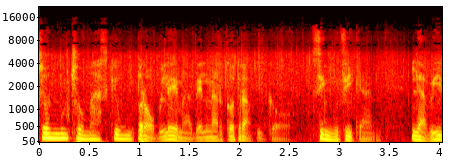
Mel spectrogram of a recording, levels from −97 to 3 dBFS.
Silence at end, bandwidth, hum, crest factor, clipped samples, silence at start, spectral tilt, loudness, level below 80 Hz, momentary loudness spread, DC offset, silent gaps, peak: 0 s; 11.5 kHz; none; 16 dB; under 0.1%; 0 s; -5.5 dB/octave; -24 LUFS; -38 dBFS; 14 LU; under 0.1%; none; -6 dBFS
